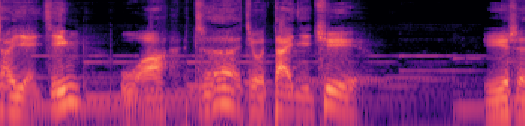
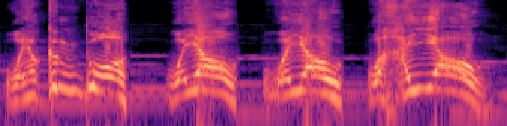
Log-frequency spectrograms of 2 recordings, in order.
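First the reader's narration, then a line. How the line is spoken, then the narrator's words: Loud shouting. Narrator (Chinese): 比利大声喊着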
